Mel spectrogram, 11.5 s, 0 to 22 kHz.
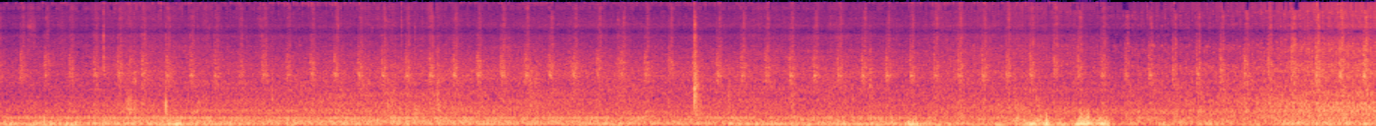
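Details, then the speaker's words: Work truck diesel after AMSOIL treatment and 200 miles: the heavy knock is nearly gone, with slight timing-chain noise remaining, but the idle has uneven knocking pulses, a shaky, lumpy rhythm and rattle, a rough idle. "so that terrible clock is gone now and we want you to hear this this rough idol listen to how rough it is"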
